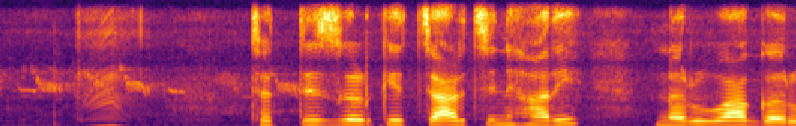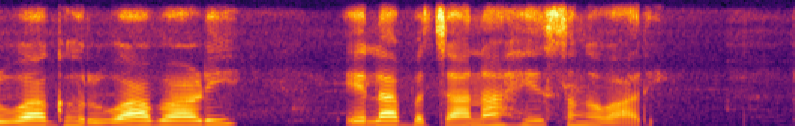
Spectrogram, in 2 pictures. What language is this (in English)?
Chhattisgarhi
